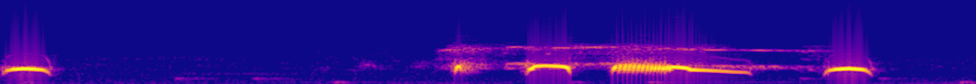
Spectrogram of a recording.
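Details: Spotted dove decoy calling to provoke wild birds: a clear arched hoot, a pause with soft taps, then two arched hoots and a long falling coo over a higher hoarse drone, closing with another hoot.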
